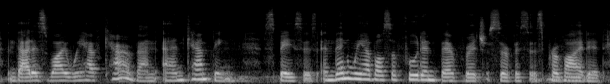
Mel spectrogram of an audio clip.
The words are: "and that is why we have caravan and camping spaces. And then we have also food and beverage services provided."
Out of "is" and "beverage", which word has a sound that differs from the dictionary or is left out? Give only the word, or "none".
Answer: none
